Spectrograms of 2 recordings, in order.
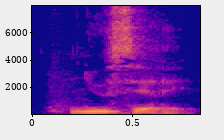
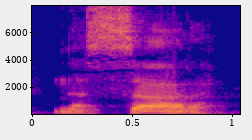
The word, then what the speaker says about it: Nassara: de le faire car on ne dit pas news on dit n'asara et quand vous prononcez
